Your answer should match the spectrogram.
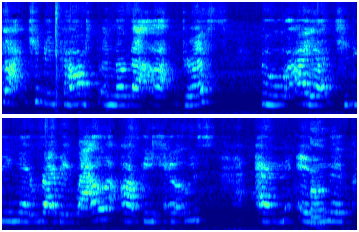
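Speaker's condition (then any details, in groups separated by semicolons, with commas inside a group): Cerebral palsy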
